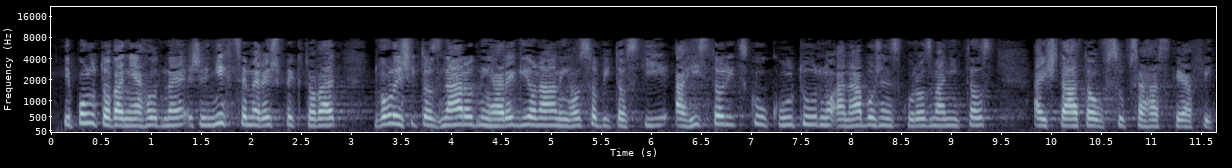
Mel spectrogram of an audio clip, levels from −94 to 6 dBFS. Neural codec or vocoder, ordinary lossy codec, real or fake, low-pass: none; none; real; none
